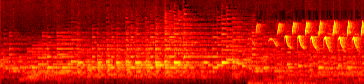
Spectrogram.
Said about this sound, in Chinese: 突然，他的身边响起一阵清脆的声音，他转过身去，看到知更鸟飞到离他很近的一根树枝上，在那边啼叫着。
